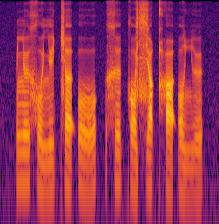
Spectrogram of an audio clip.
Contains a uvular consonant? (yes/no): yes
